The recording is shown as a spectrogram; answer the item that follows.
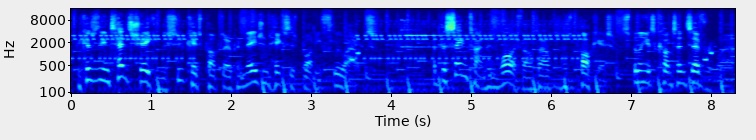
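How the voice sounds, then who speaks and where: A man with a Yorkshire accent reading a composed young male prosecutor's lines, measured and reasoning aloud over game music. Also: on the high side, very animated.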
